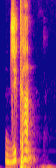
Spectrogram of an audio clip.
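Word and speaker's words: 時間: We pronounce an hour as jikan.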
